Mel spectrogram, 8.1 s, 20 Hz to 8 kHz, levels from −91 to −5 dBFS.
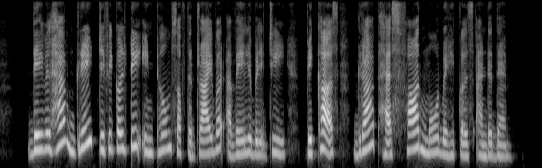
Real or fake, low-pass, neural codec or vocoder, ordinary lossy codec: fake; none; codec, 16 kHz, 8 kbps, FreqCodec, larger model; none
